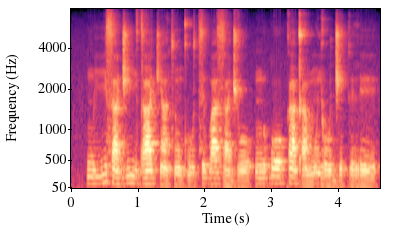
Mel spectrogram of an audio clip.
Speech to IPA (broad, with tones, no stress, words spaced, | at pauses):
miː˨˦sa˨d͡ʒiː˦˨ daː˦ t͡ʃã˨ t͡sũ˨kʼu˨t͡sɪ˦ba˦ za˨d͡ʒoː˨ | ŋʊ˨ɓoː˦ka˦kʼa˨ mũ˦joː˨d͡ʒe˦ kɪ˨reː˨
